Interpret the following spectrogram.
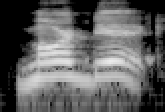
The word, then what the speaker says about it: Murdoch: the end of um the name Murdoch the um it's a h that sounds like a k more dick oh no no no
